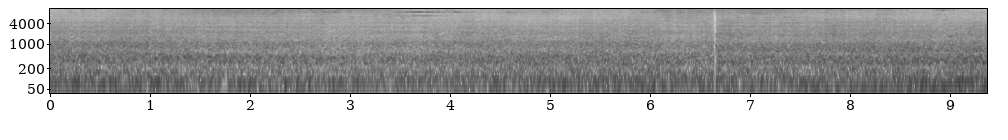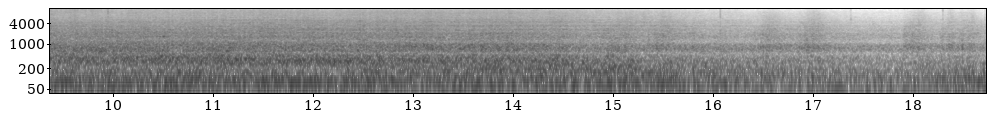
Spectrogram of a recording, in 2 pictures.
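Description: Freight train of autorack cars rolling past, wheels clacking over the rail joints, with the heavier rumble of a BNSF rear distributed-power locomotive passing about ten seconds in. The sound then fades as the end of the train moves off, with a few last clicks from the wheels.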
